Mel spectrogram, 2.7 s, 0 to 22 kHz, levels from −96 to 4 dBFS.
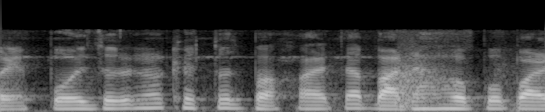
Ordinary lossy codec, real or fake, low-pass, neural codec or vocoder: none; fake; 7.2 kHz; vocoder, 44.1 kHz, 128 mel bands every 512 samples, BigVGAN v2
